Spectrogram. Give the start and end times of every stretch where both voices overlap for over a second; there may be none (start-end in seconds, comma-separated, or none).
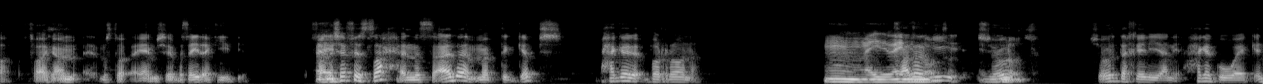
8.9-10.3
